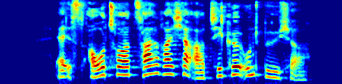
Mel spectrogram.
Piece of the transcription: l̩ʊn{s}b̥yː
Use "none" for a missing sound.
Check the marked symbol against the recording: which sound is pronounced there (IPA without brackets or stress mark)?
t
